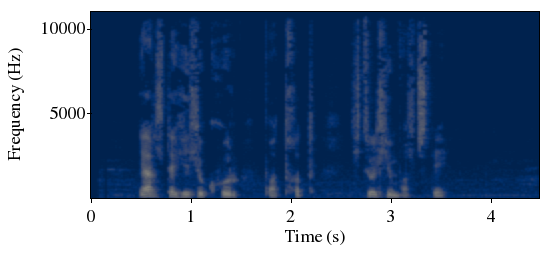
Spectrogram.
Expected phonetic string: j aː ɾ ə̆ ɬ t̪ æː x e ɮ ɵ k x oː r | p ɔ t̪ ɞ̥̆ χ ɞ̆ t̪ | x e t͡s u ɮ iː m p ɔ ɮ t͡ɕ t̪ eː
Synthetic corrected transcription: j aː ɾ ə̆ ɬ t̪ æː x e ɮ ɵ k x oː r | p ɔ t̪ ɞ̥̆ χ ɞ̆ t̪ | x e t͡s uː ɮ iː m p ɔ ɮ t͡ɕ t̪ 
